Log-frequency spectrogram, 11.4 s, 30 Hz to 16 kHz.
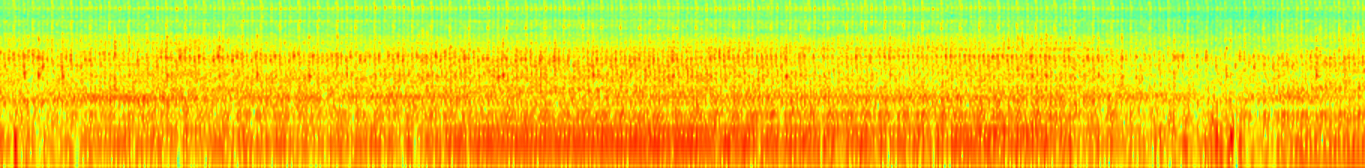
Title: What is this sound from 1984 Isuzu P'up diesel?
